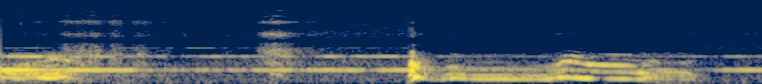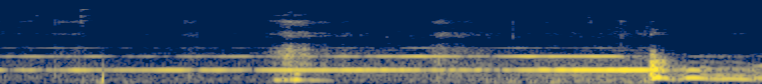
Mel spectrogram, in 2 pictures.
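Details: Dog howling at a siren: wavering, stepped howls that rise and fall, heard mostly from three to five seconds and again near the end, over a loud, steady siren tone that dominates throughout.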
